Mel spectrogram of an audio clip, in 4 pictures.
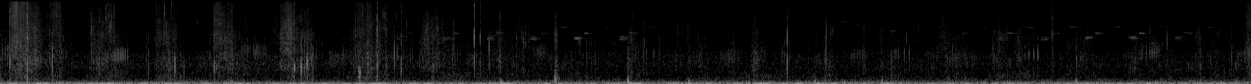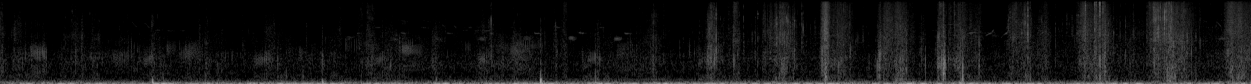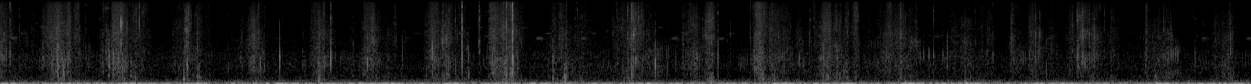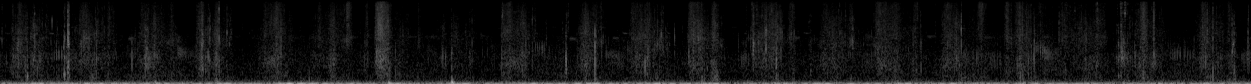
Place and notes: {"title": "path of seasons, march meadow, piramida - crow on a tree branch, last year grass, walking", "date": "2015-03-15 14:08:00", "latitude": "46.57", "longitude": "15.65", "altitude": "363", "timezone": "Europe/Ljubljana"}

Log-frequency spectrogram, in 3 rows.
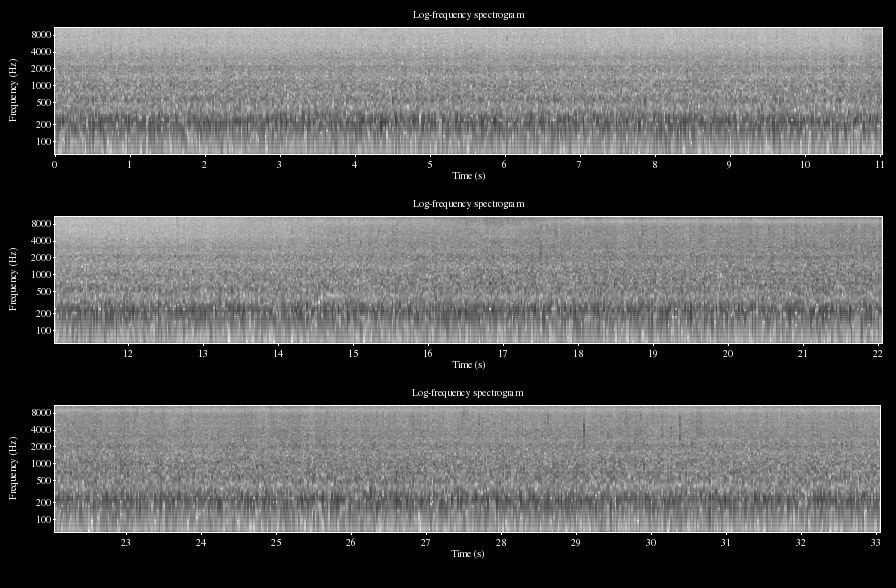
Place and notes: {"title": "Výškov, Česká republika - pipes", "date": "2016-10-18 15:00:00", "description": "sounds of the stream pipes from the sedimentation lake of the power station Počerady", "latitude": "50.42", "longitude": "13.65", "altitude": "250", "timezone": "Europe/Prague"}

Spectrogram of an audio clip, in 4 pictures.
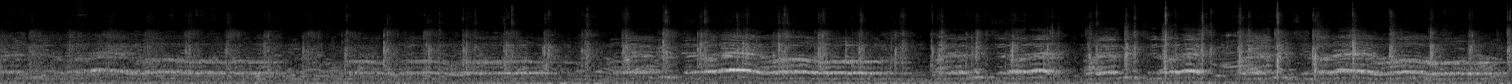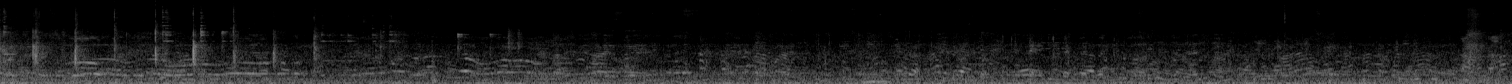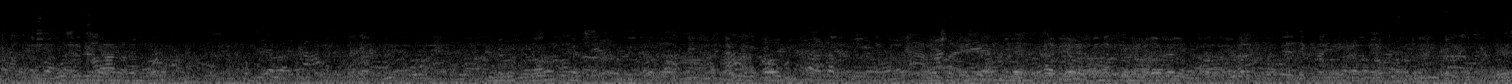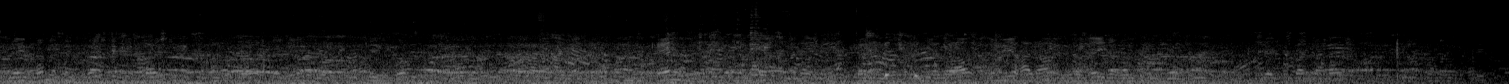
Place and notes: {"title": "Viktualienmarkt, Munich - In the market", "date": "2014-05-10 12:27:00", "description": "In the market, holidays, Football fan", "latitude": "48.14", "longitude": "11.58", "altitude": "520", "timezone": "Europe/Berlin"}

